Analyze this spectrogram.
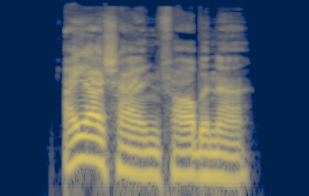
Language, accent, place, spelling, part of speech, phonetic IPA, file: German, Germany, Berlin, eierschalenfarbener, adjective, [ˈaɪ̯ɐʃaːlənˌfaʁbənɐ], De-eierschalenfarbener.ogg
- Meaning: inflection of eierschalenfarben: 1. strong/mixed nominative masculine singular 2. strong genitive/dative feminine singular 3. strong genitive plural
